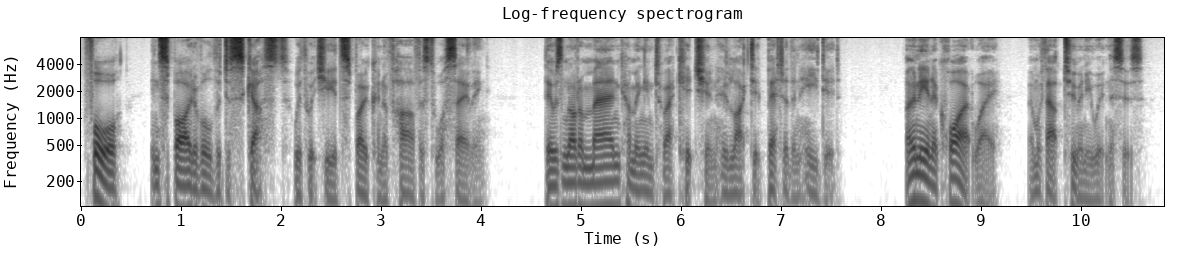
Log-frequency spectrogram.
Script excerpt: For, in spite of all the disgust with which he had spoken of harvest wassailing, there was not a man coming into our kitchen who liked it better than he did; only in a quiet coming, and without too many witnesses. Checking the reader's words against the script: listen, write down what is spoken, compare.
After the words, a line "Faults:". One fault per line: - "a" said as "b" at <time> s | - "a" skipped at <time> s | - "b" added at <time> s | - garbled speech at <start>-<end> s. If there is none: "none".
For, in spite of all the disgust with which he had spoken of harvest wassailing, there was not a man coming into our kitchen who liked it better than he did; only in a quiet way, and without too many witnesses.
Faults:
- "coming" said as "way" at 8.9 s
